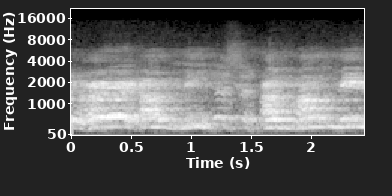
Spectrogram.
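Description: A man's voice preaching loudly into a microphone in drawn-out phrases, with some vowels held.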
